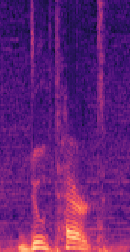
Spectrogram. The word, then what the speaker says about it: Duterte: So it's D-U-T-E-R-T-E. Duterte. It's not Duterte.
